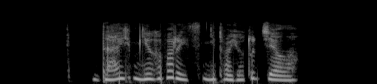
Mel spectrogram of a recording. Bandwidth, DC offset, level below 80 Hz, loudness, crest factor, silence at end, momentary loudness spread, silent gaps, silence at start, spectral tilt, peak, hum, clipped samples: 7.8 kHz; under 0.1%; -64 dBFS; -29 LUFS; 22 dB; 0.8 s; 7 LU; 0.77-0.91 s; 0.65 s; -4.5 dB/octave; -10 dBFS; none; under 0.1%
